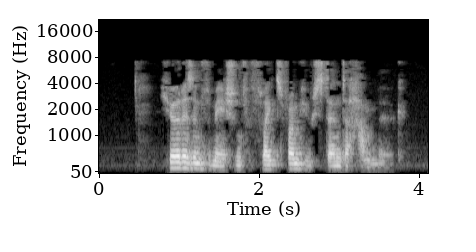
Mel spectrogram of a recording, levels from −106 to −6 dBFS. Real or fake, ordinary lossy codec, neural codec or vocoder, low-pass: real; MP3, 32 kbps; none; 7.2 kHz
